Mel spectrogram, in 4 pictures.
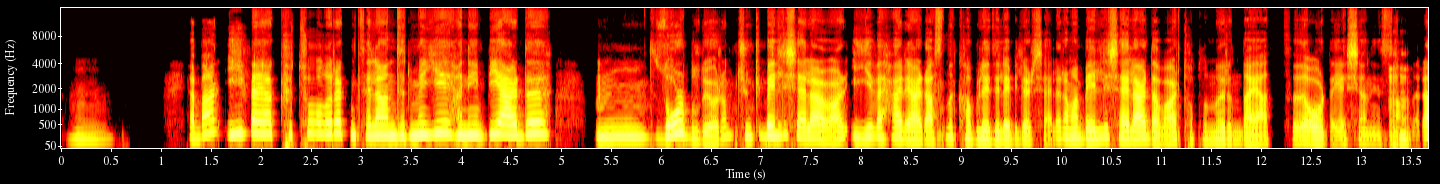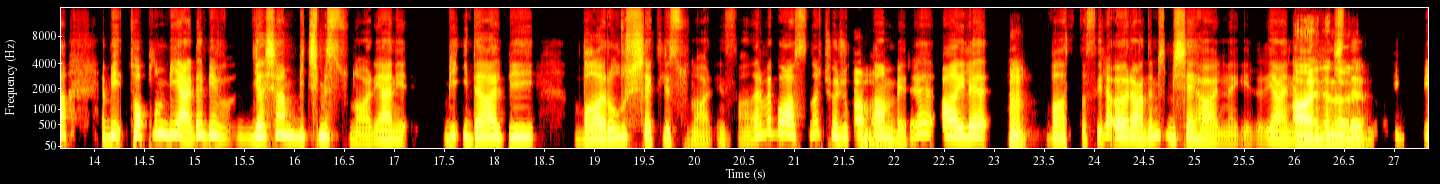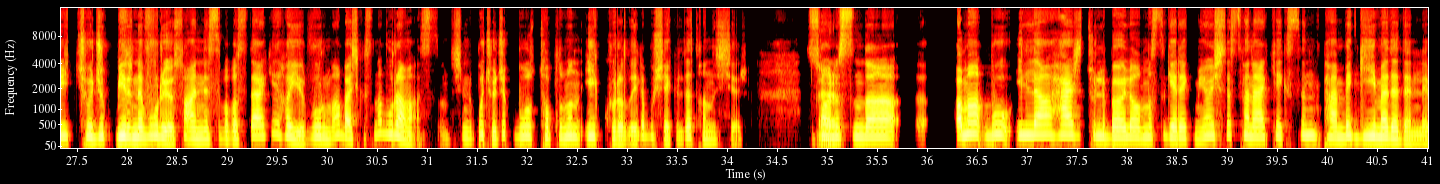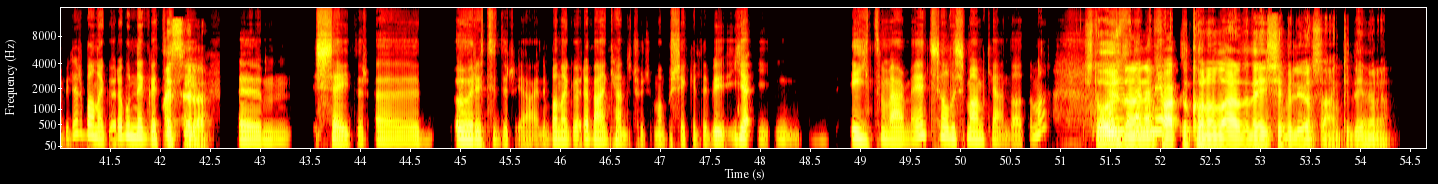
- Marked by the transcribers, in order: tapping; unintelligible speech
- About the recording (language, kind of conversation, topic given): Turkish, podcast, Başkalarının görüşleri senin kimliğini nasıl etkiler?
